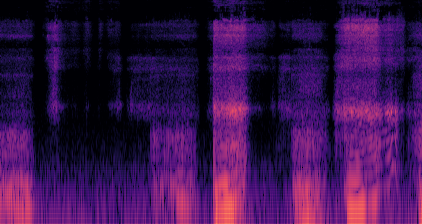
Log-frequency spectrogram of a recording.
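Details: Real, unacted daytime nap of an adult with sleep apnea and excessive daytime sleepiness: loud, harsh, irregular snores in bursts with snorting and quieter breathing between, snoring in obstructive sleep apnea.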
